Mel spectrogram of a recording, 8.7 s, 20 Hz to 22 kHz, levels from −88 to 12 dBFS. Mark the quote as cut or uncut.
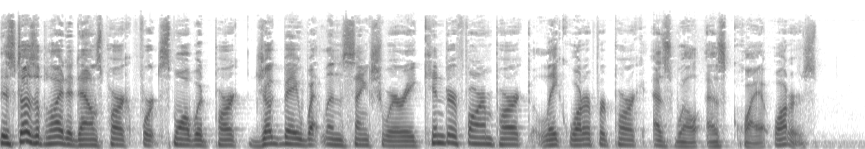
uncut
